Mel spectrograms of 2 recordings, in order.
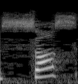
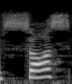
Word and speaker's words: sauce: I want to make some sauce out of tomatoes. I want to make some sauce out of tomatoes. 자, 소스 발음하실 때요. 소스가 아니라 sauce.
